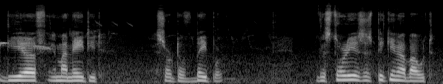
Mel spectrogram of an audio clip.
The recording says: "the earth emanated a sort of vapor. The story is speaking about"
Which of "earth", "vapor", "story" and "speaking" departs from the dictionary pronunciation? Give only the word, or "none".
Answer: vapor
